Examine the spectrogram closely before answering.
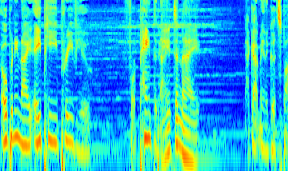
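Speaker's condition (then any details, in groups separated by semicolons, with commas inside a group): No condition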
